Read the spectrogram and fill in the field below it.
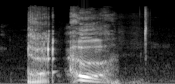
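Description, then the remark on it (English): A loud burp in two parts: a short croaky belch, then a longer, rumbling one that trails off, with no talking around it. “That burp should come with the eagle crack, because that's all claw there.”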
